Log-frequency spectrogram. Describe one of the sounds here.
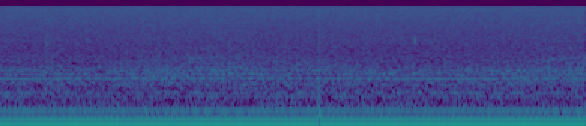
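A snow blower whirs as it clears snow.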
